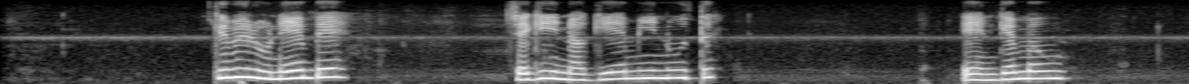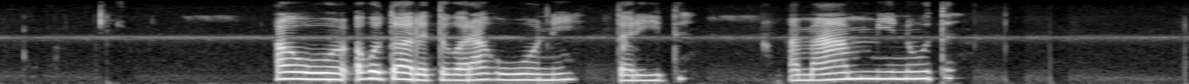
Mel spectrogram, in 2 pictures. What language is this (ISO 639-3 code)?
kln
